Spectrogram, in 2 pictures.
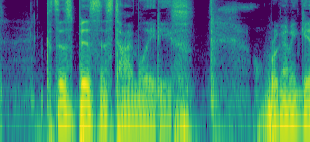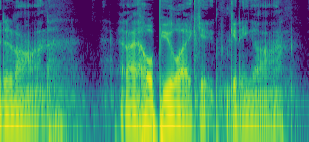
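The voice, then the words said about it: Low, gravelly, sexy voice. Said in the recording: “I'm gonna do my low grovelly sexy voice ... Gravelly.”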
